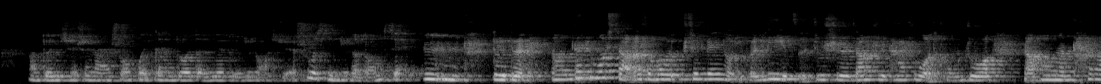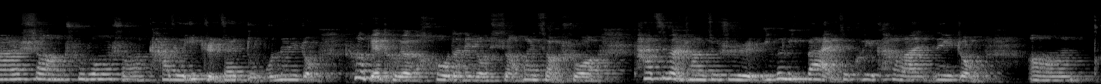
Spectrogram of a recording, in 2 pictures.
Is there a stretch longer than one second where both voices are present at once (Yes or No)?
No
